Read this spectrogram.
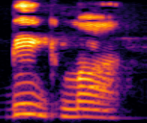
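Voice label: "bigman", Nigerian Pidgin, female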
